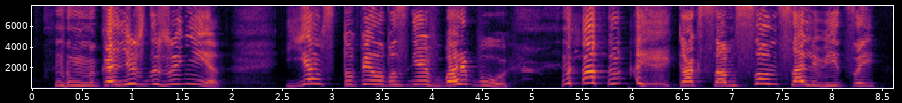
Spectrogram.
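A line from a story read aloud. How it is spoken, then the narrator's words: Laughing. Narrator (Russian): Продолжала смеяться Анибал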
